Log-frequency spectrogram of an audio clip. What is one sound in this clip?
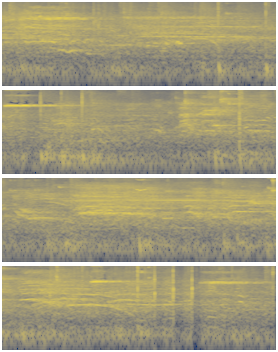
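Young women shout and call out to each other across the court.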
